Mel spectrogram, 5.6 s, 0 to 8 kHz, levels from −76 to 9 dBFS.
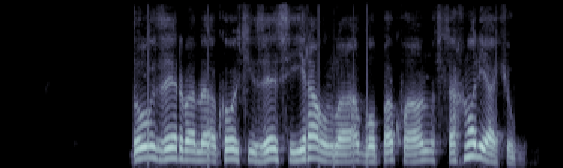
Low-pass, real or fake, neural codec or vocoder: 7.2 kHz; fake; codec, 24 kHz, 0.9 kbps, WavTokenizer, medium speech release version 2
